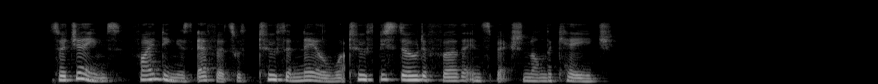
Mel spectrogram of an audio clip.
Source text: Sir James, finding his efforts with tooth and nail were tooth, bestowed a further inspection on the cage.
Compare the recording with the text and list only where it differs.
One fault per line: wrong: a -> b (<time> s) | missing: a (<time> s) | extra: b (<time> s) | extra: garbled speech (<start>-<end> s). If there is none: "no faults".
no faults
